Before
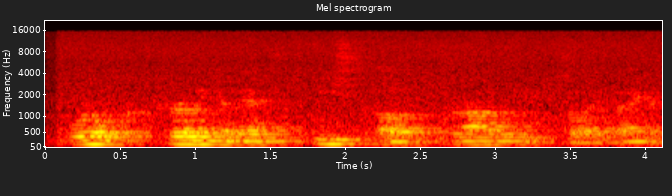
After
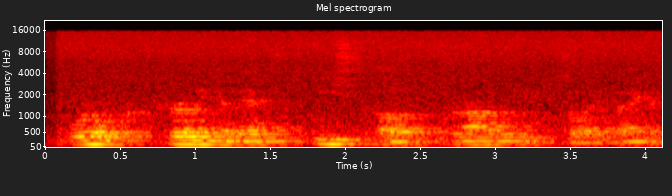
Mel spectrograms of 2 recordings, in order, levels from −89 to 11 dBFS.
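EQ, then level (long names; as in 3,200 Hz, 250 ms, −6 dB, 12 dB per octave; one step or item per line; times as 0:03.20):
low-shelf EQ 270 Hz +4.5 dB
high-shelf EQ 5,900 Hz +10 dB
−4.5 dB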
